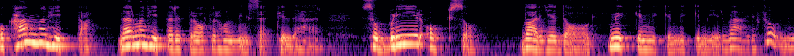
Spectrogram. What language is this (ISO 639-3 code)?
swe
